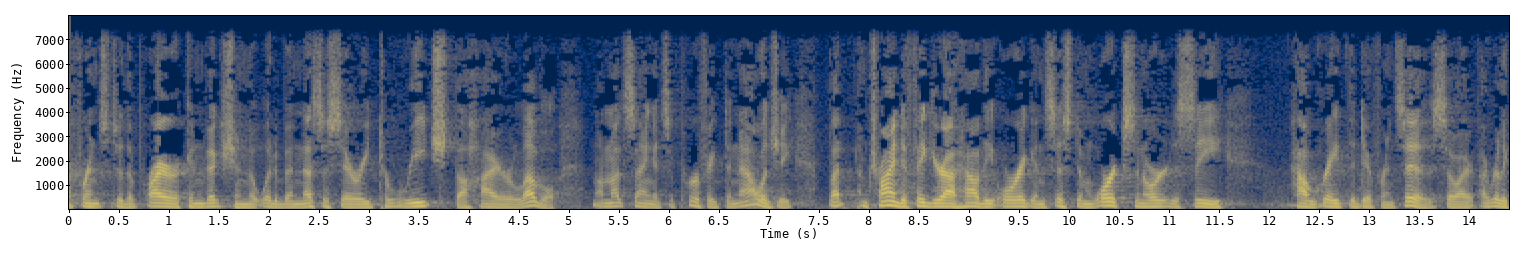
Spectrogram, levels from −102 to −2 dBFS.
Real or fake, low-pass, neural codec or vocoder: real; 7.2 kHz; none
